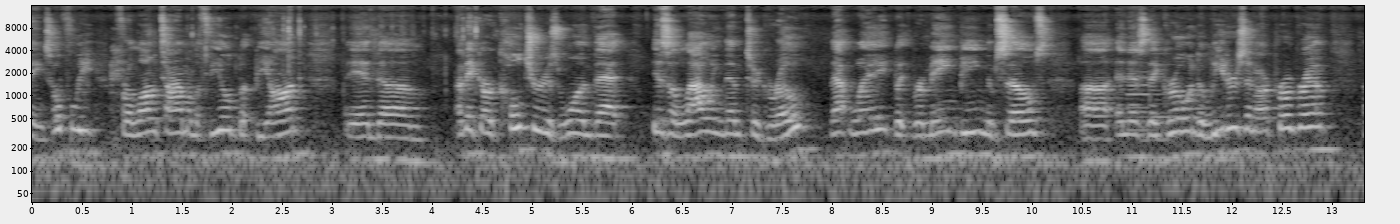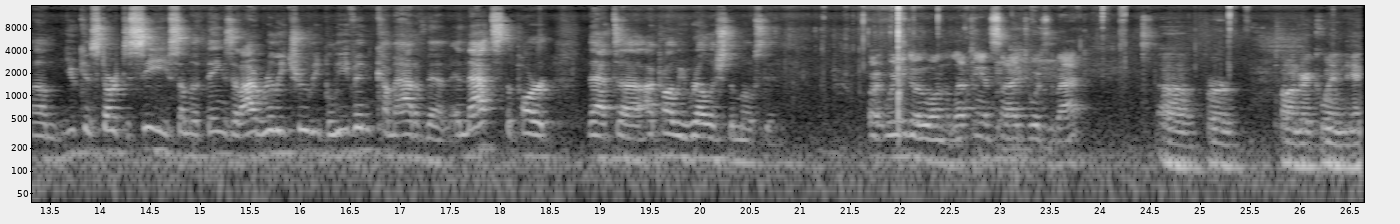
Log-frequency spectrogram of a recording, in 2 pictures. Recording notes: Big 12 Championship Postgame Press Conference. Speak to the media following the Texas Longhorns victory over Oklahoma State in the Big 12 Championship!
